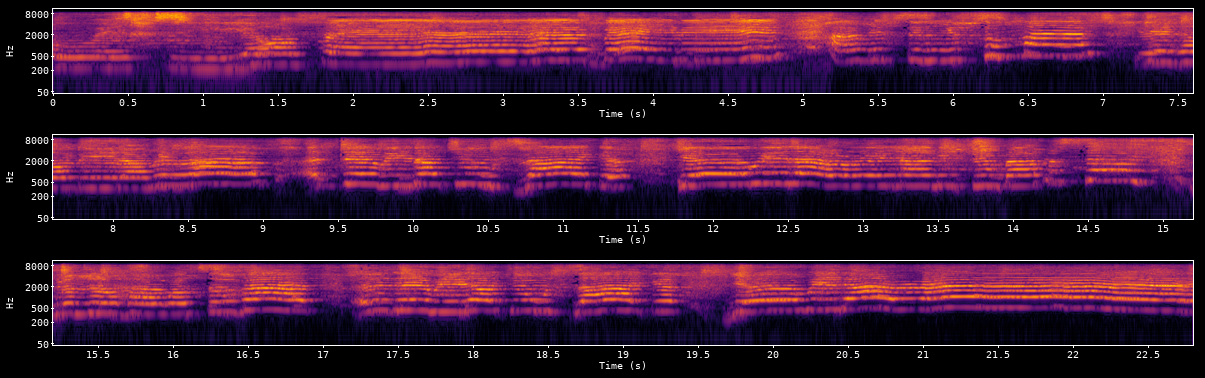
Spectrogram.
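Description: Young female voices singing a pop song's melody, with long held notes and pitch glides.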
